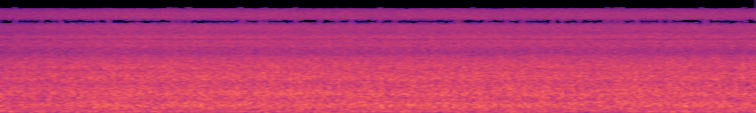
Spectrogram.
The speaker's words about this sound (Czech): Tak my teď spolu posloucháme šumění řeky a malého vodopádu z nahrávky, kterou jste pořídili v Albánii, už někde v horách.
